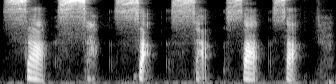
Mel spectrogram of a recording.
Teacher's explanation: Sin, yang bersifat hamas, maka suara sofirnya seperti ular.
